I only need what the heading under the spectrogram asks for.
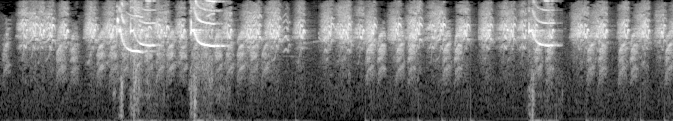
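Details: Asian glossy starling song for training songbirds: fast high chattering notes repeated steadily, broken by several sharp descending whistles.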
